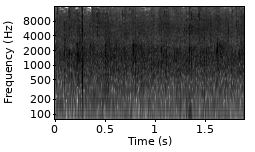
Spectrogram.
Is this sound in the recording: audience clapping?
yes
